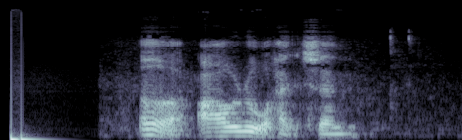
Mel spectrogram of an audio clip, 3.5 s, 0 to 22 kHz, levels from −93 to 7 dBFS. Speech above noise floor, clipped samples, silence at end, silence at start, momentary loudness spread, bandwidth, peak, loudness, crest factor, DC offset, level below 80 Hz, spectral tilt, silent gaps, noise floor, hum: 41 dB; under 0.1%; 0.8 s; 0.05 s; 16 LU; 9 kHz; 0 dBFS; -15 LUFS; 16 dB; under 0.1%; -32 dBFS; -5 dB/octave; none; -56 dBFS; none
